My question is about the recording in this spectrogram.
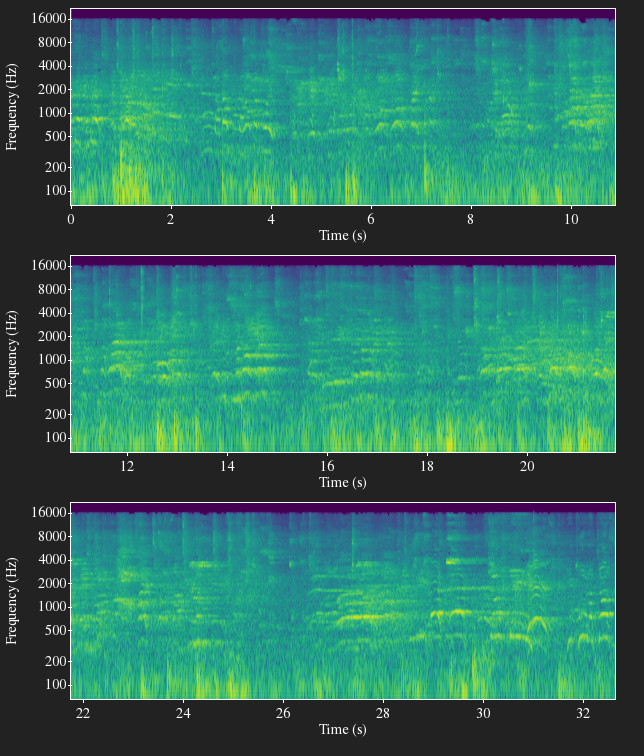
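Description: Basketball dribbled and bouncing on a hardwood court at intervals, with players' and spectators' voices and calls going on throughout, echoing in a large hall.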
